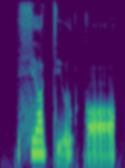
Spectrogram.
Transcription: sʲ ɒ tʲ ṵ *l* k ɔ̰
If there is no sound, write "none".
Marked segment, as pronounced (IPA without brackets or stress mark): l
